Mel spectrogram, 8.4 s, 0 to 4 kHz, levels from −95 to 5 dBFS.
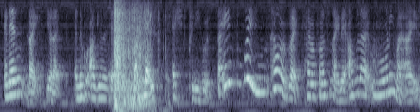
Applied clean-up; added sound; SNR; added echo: none; Drawer open or close; -3 dB; reverberation time 0.4 s.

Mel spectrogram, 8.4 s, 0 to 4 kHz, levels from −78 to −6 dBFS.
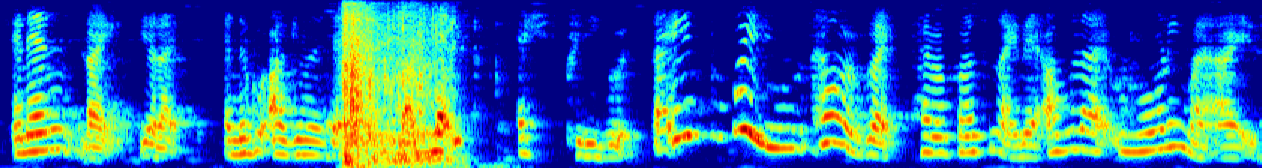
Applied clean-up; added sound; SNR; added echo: classical method WPE with log-MMSE.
